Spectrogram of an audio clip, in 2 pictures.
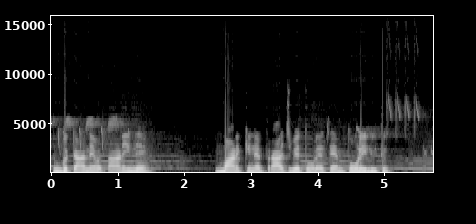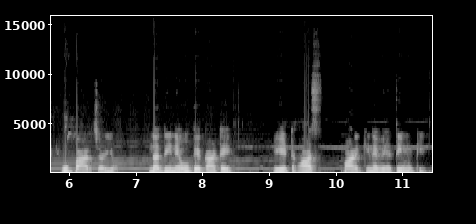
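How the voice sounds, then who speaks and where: A man narrates a folk tale in a steady, dramatic storyteller's manner, at a mid pitch. The recording sounds dull and lo-fi, with faint music behind his voice. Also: unhurried, long pauses. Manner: steady dramatic storytelling, voicing cries of the characters. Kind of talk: reading a Gujarati folk tale aloud.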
